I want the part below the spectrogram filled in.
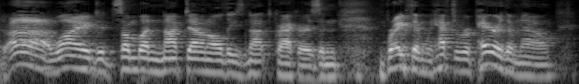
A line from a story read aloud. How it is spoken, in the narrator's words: the lead Nutcracker was grumbling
